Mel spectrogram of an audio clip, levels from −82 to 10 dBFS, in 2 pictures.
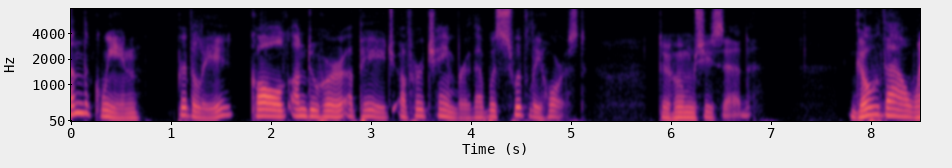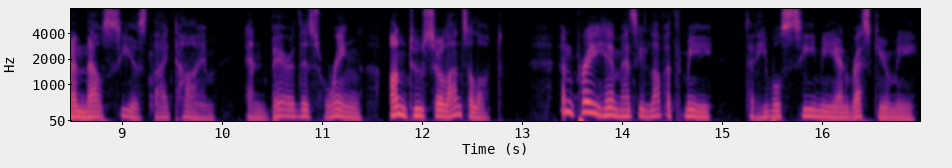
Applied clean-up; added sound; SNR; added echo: none; none; none; none.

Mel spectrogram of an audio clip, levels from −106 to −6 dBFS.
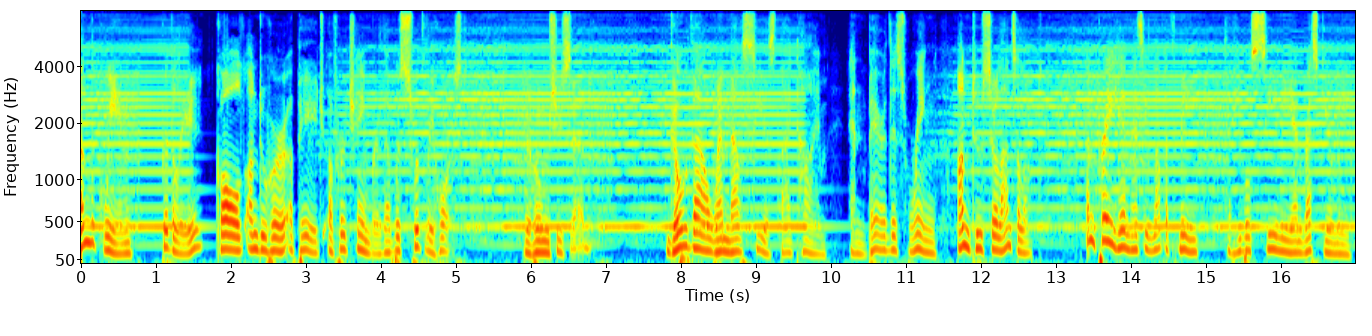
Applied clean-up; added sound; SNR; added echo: none; Bowed string instrument; 9 dB; none.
